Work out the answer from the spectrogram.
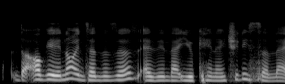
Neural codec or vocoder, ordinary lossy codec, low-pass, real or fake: codec, 16 kHz, 0.9 kbps, LongCat-Audio-Codec; none; 7.2 kHz; fake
